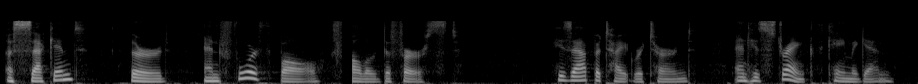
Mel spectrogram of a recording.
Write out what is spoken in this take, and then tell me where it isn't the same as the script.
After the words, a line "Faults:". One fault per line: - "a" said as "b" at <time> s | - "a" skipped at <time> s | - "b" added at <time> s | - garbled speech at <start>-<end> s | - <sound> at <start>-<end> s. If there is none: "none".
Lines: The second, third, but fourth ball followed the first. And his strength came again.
A second, third, and fourth ball followed the first. His appetite returned, and his strength came again.
Faults:
- "The" said as "A" at 0.0 s
- "but" said as "and" at 2.0 s
- dropout at 3.4-3.5 s
- "His appetite returned" added at 5.5 s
